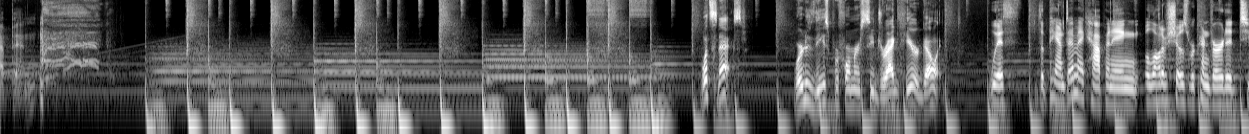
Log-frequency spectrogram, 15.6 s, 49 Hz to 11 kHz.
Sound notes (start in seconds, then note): 0.4 laughter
